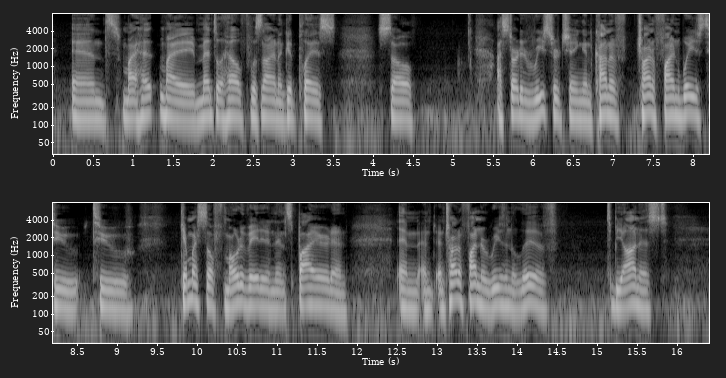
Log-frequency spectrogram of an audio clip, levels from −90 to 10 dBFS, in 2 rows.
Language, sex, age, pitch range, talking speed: English, male, 20-39, 125-145 Hz, 155 wpm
